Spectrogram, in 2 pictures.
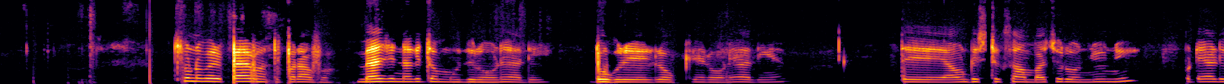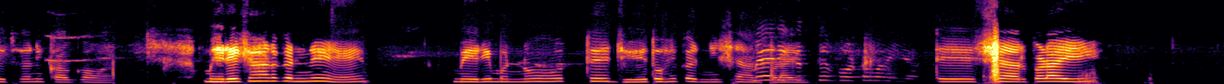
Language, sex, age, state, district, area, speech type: Dogri, female, 18-30, Jammu and Kashmir, Samba, rural, spontaneous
